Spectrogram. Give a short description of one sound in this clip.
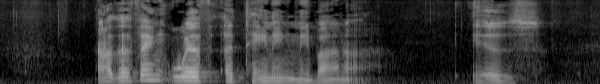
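An elderly man speaks calmly close to a microphone.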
